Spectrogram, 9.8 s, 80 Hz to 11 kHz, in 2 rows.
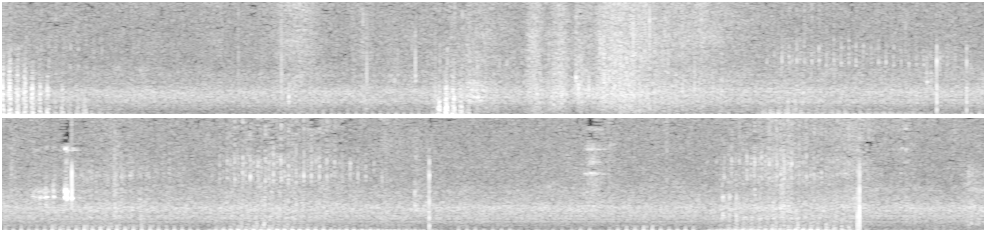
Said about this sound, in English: I believe that cat is only 8 pounds. She's the smallest of the bunch, but she's also the loudest.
